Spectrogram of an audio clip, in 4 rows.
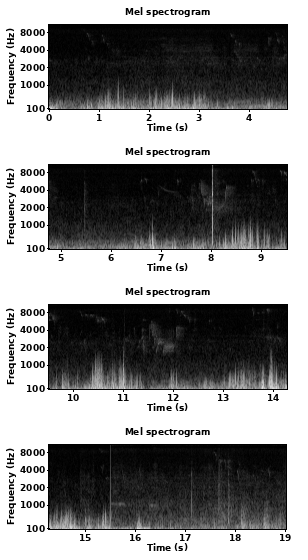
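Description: Wind gusting across the microphone, with faint birdsong chirping. About 8 seconds in comes a single sharp click: a 58-degree wedge striking a golf ball on a chip shot from a tight, downhill fairway lie.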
